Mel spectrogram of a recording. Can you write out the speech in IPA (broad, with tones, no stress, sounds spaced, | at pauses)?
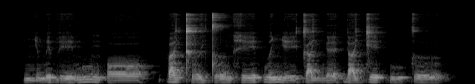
ɲ e˩ m e˧ b eː˩˧ m uː˥˨ n ʔ ɔː˧ | p a˧ j kʰ ɤː˩˧ j t̪ ɤː˩˧ n h eː˧˥ p u˧˥ ə̯ ɲ eː˧ k a˧ j ŋ ɛː˧˥ k̚ j a˧˥ j k eː˥˨ t̚ ʔ uː˩˧ k ɤː˧˩ k̚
